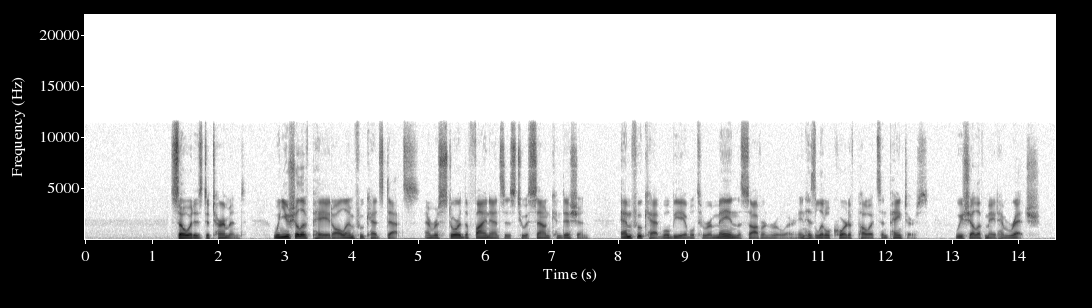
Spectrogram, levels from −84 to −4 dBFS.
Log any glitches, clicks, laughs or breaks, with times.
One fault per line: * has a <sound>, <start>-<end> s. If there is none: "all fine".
all fine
